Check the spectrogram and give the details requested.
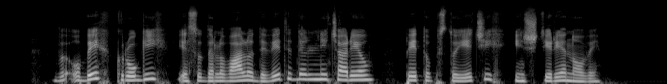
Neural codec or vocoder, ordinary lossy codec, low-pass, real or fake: none; none; 19.8 kHz; real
